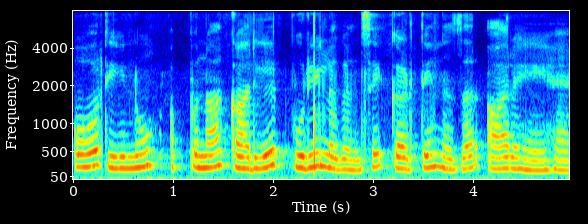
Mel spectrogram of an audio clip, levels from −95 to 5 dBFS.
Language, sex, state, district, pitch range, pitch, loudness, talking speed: Hindi, female, Bihar, Madhepura, 195-230 Hz, 215 Hz, -21 LUFS, 145 wpm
